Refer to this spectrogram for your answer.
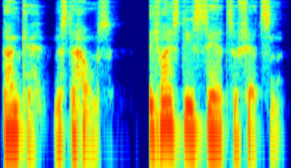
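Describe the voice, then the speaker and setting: An earnest, melancholy English lord , played by a male audiobook narrator, gracious and dignified. He speaks with formal sincerity in a husky voice, recorded dry and close. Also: medium pitch, normal speed, no echo. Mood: grateful, gracious.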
